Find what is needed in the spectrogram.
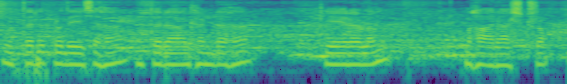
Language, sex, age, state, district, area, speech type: Sanskrit, male, 18-30, Kerala, Thrissur, rural, spontaneous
